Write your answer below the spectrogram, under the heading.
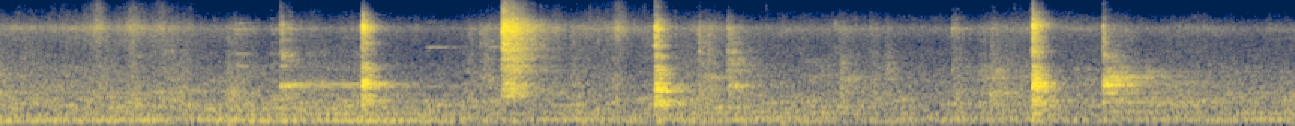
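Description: Steel ladle clinking against large steel cooking pots as curry is scooped out: about six sharp, ringing metal clinks spread over a few seconds, over a low steady background.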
